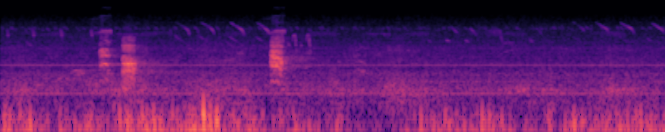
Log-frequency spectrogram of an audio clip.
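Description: Outdoor bush ambience with short, harsh animal calls, a quick pair about a second in and one more past three seconds, over faint high chirping and a low rumble.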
